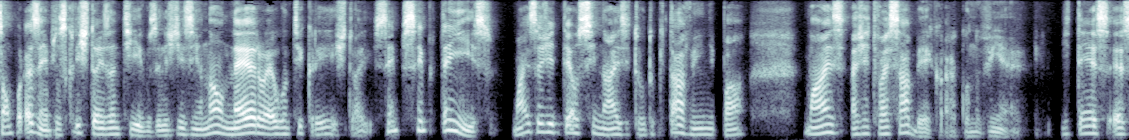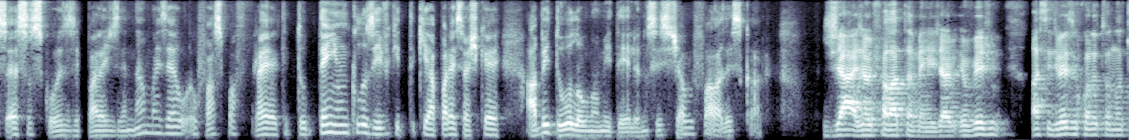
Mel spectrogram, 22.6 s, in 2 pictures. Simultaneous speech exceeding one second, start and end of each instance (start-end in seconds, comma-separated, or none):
none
